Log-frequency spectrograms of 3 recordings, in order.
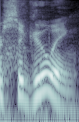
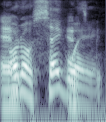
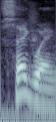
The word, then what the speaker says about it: segueing: We're seguing, right? Segueing. Segueing is the right way to say it.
